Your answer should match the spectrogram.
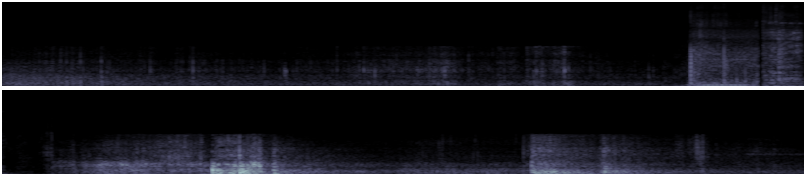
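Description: Hockey snap shots taken off a plastic shooting pad: the puck scrapes across the pad as it is pulled in, then the stick blade strikes with a sharp crack. A second shot cracks out about three seconds after the first.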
